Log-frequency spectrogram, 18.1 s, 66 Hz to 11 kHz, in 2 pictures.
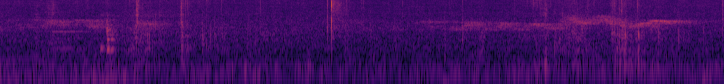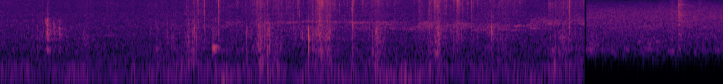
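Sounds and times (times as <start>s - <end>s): dry twigs snapping: 4.0s - 4.5s.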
